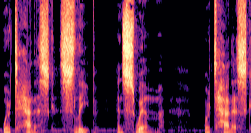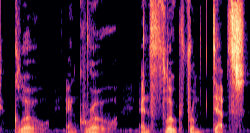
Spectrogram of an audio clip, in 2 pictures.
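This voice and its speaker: A man playing a sinister, possessive ancient being of river and forest, narrating an audio drama slowly and ominously in a husky voice. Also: a bit bright, exaggerated voice. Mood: ominous, brooding. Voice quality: husky, very deep. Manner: slow, deliberate, ominous. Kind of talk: dramatic first-person audio fiction narration.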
